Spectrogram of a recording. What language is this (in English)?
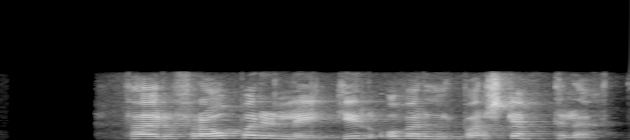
Icelandic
